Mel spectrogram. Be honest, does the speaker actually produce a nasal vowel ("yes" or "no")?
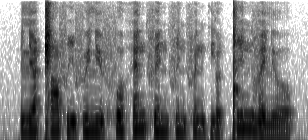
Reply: no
